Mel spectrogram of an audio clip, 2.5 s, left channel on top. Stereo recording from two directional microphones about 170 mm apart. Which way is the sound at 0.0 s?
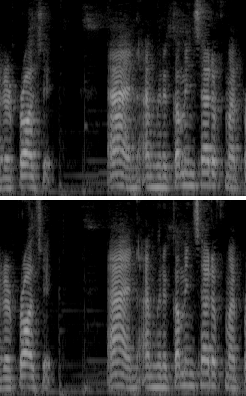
40° right (ahead or behind).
